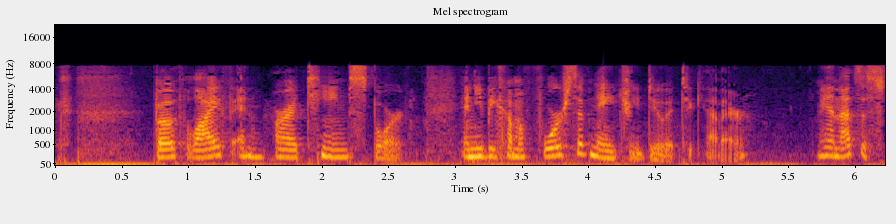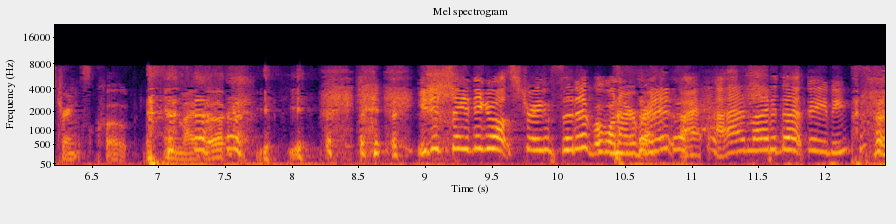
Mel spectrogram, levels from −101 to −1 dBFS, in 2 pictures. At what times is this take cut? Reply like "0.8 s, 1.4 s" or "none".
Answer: 1.6 s, 4.3 s

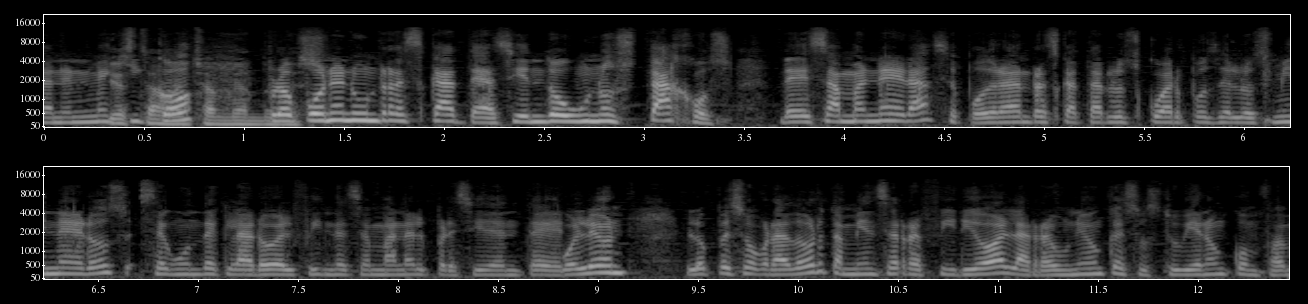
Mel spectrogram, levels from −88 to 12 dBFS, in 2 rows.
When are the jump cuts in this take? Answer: 6.7 s, 8.8 s

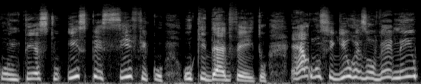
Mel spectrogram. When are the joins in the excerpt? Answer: 2.3 s, 3.1 s

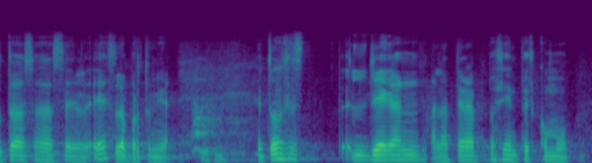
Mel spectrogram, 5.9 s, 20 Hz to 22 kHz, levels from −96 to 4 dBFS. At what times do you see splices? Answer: 1.2 s, 4.3 s, 4.8 s

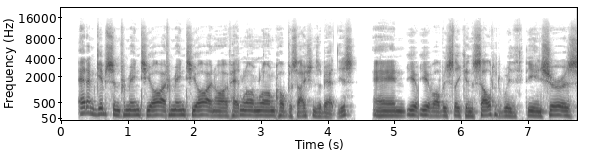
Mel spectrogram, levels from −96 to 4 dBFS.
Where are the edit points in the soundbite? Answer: 1.6 s, 2.7 s, 5.4 s

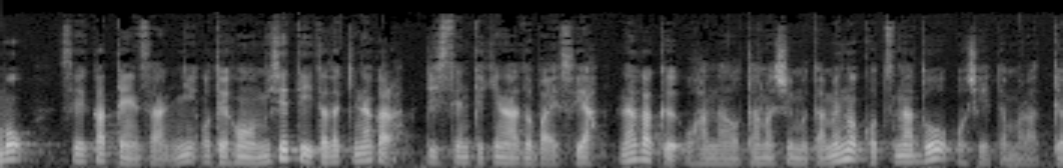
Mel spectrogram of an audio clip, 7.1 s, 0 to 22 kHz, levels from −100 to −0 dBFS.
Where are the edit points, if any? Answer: 2.7 s, 4.0 s

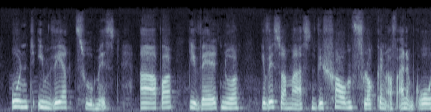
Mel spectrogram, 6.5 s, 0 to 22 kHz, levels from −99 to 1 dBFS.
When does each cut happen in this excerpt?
3.3 s

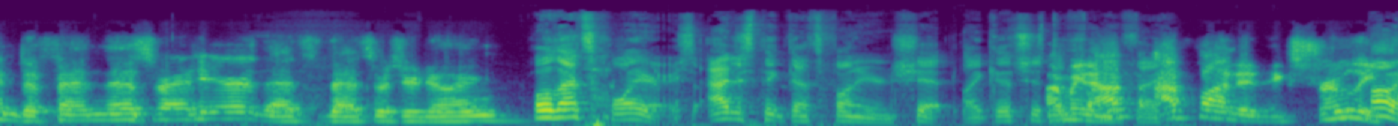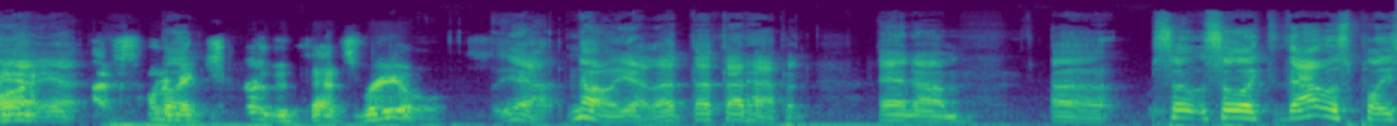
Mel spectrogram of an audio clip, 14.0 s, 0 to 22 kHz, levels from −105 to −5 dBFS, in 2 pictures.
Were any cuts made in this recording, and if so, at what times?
none

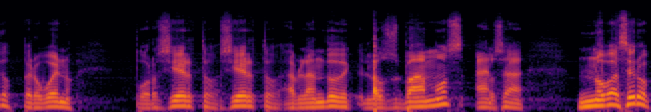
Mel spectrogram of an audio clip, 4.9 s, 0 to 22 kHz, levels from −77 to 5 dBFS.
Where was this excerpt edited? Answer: 1.6 s, 2.6 s, 3.7 s

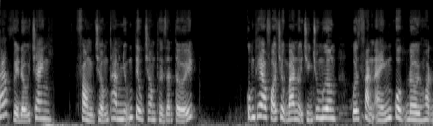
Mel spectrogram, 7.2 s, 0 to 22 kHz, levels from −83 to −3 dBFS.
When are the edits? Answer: 2.4 s, 6.0 s

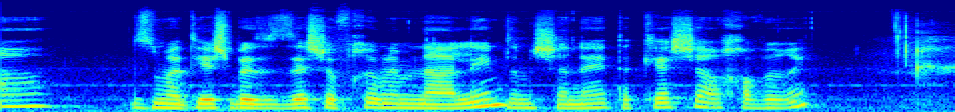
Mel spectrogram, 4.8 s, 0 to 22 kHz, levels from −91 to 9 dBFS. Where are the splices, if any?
1.1 s, 2.5 s

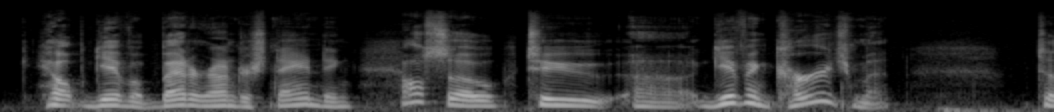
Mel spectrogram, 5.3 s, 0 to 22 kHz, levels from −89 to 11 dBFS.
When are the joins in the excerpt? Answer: 2.0 s, 2.6 s

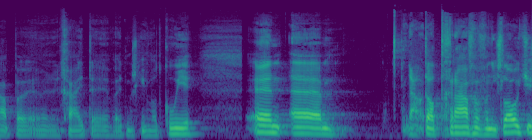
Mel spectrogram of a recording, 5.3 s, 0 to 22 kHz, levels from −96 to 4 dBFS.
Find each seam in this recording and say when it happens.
1.2 s, 2.4 s, 4.2 s

